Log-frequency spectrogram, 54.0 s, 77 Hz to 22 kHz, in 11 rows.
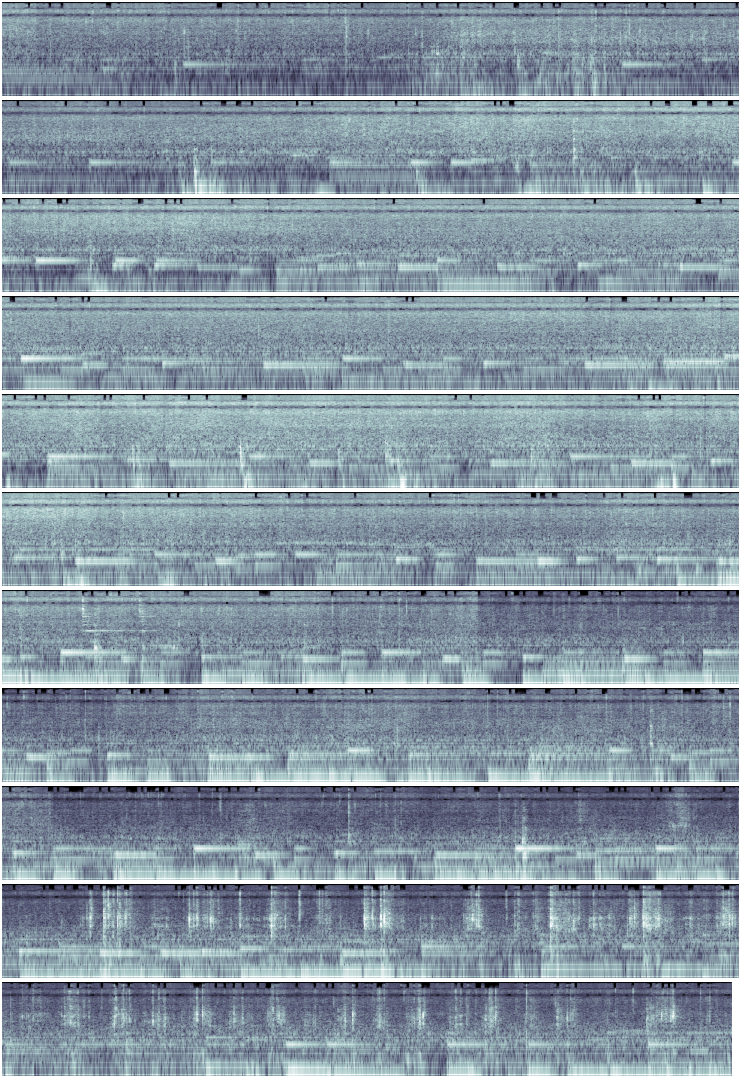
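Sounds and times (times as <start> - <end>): food sizzling in a pan: 0.0 - 54.0
soft background melody: 0.0 - 54.0
stirring in a pan: 44.7 - 54.0.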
